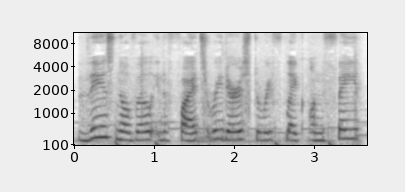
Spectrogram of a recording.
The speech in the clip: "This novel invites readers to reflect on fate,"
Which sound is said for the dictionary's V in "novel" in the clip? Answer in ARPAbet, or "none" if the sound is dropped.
V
